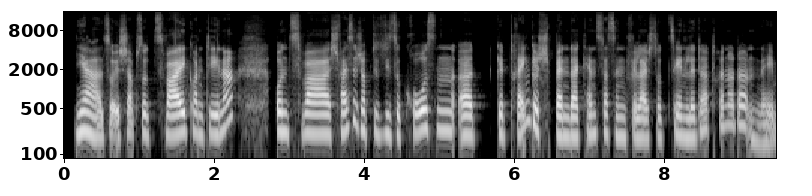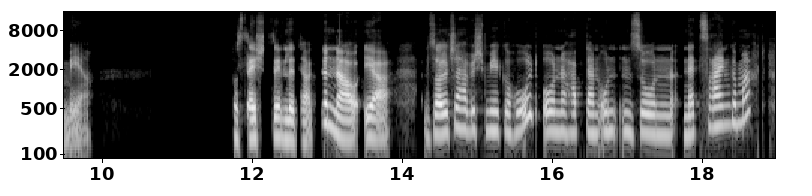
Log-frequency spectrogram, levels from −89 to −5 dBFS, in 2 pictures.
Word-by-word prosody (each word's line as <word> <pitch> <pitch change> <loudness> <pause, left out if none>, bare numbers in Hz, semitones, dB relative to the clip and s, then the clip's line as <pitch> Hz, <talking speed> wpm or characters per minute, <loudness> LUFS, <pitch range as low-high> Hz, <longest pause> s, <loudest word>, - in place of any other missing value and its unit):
Ja, 220 -2 +3
also, - - -3
ich 460 - -1
habe - - -3
so 205 -1 -3
2 200 +1 +5
Container. 210 - -1 0.6
Und 215 -1 +1
zwar 205 -1 +3
ich 200 +1 -8
weiß 215 +6 +1
nicht, 290 -7 -4
ob 230 - -2
du 210 - -8
diese 200 -1 -5
großen, 230 +3 0
äh, 195 0 +4 0.3
Getränkespender 200 - +1
kennst. 200 +3 -6
Da 210 - -2
sind 190 -3 -7
vielleicht 180 -2 -2
so 180 - -6
10 190 +2 -4
Liter 175 -10 -2
drinnen, 135 +1 -7
oder? 270 - -1
Ne, 145 -5 -6
mehr. - - -7 1.9
So 180 - -1
16 175 +1 +2
Liter, 160 -2 +1
genau, 205 - +6
ja. 185 -1 +4 0.5
Solche 205 +6 +3
habe 235 -1 -1
ich 235 0 -7
mir 230 -1 -2
geholt 225 - -2
und 220 -1 -1
habe 210 0 -5
dann 210 -1 0
unten 220 0 -5
so 205 +1 -1
'n 195 -1 -5
Netz 200 +8 -3
reingemacht 290 - -1
205 Hz, 150 wpm, -21 LUFS, 190-225 Hz, 1.9 s, genau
